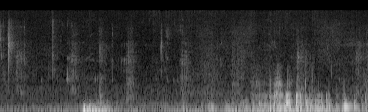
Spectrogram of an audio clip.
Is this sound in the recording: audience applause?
no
